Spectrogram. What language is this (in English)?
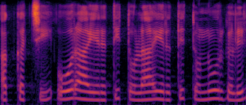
Tamil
